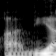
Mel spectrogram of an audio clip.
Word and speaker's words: Nier: So Black Box is also an opening for an anime called Nia Automata. So it's spelled N-I-E with a capital R.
